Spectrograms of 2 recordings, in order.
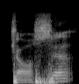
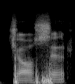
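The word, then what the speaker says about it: Chaucer: something that was used by people like Jeffrey choser c h u c a r choser and uh the great William Shakespeare so all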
